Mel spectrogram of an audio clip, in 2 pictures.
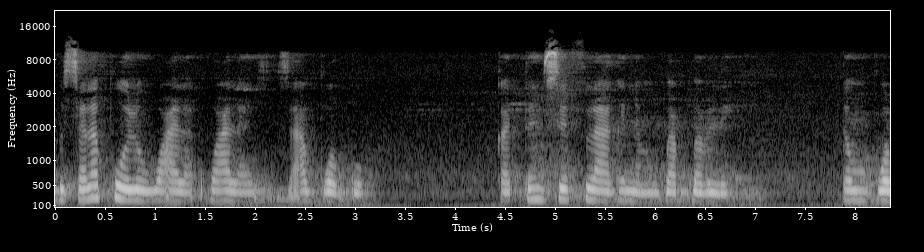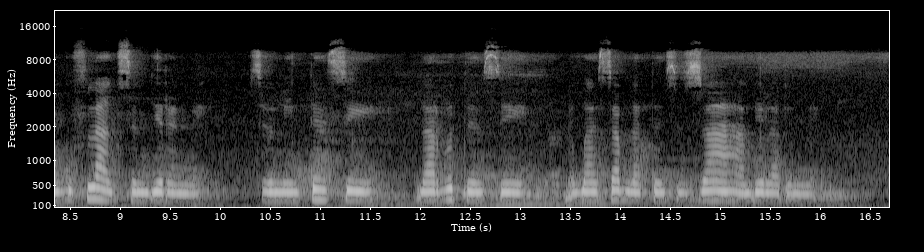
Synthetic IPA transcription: bɨ˨sa˨la˦po˦˨lɨ˦˨wa˦ʔla˨za̰˦ʔbɔ˨bɡʊ˨ | ka˨tɨ˦nsɨ˦fɨ˦la˨ɡɨ˦nɨ˨mɡ͡ba˦b̚ɡ͡ba˦blɨ˨ | tɨ˦mbɔ˨bɡʊ˨fɨ˦la˦˨ɡɨ˨sɨ˨mbɛ˦ɾɨ˨nːɨ˨ | sɨ˨lɨ˨mi˨ntɨ˦nsɨ˦la˨ɾɨ˦bʊ˦tɨ˨nsɨ˦nɨ˨ɡ͡ba˨nsa˦bla˨tɨ˦nsɨ˦zaː˦ha˨bɛ˦la˨dɨ˨nːɨ˨

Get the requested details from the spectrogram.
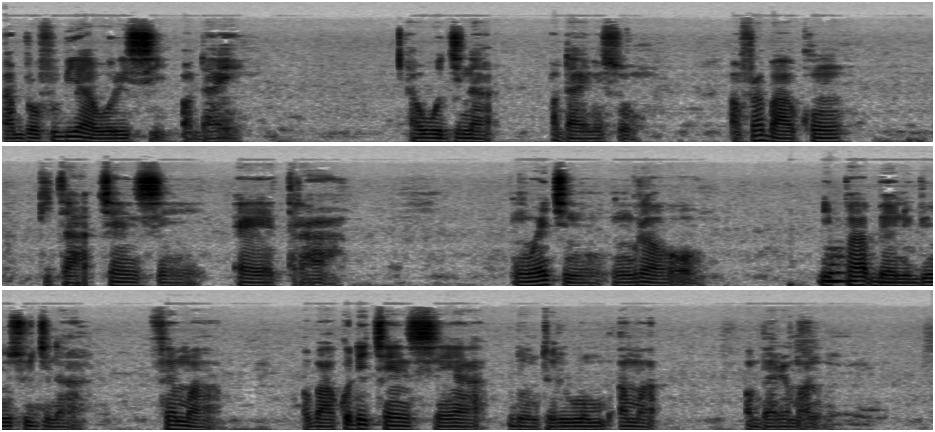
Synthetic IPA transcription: a˨bʊ˨ɾɔ˨fʊ˦bi˦a˨wɔ˨ɾi˦sḭ˨ɔ˨dã˦ | a̰˨wɔ˦d͡ʑi˦nã˨ɔ˨dã˦nʊ̃˦sʊ˦ | ɔ̰˨fɾa˦baː˨kʰʊ̃˦ | kʰi˨tʰa˨t͡ɕʰɛ̃˦n˨sɪ̃˨˦ | ɛ˦jɛ˨tʰɾa̰ː˨˦ | ŋ̩˦wɔ̃˦ɛ˦t͡ɕʰi˨nʊ̃˨ŋ̩˨ɡu˦ɾa˨ɔ̰˨ | nĩ˦pʰa˦bɛ˨nũ˨bi˦n̩˦sʊ˦d͡ʑi˨nã˨ | fɛ˦mã˨ | ɔ˨baː˨kʰʊ̃˦dɪ˦t͡ɕʰɛ̃˦n˨sɪ̃˨˦a˨dõ˨n̩˨tʰo˨ɾi˦wɔ̃˦ma˦mã˨ | ɔ˨bɛ˨ɾɪ˦mã̰˨nʊ̃˨

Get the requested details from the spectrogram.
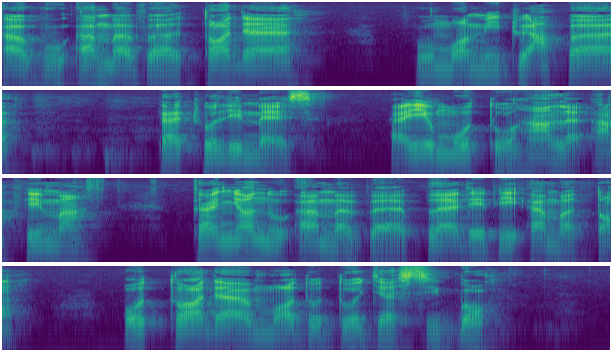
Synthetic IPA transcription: ə˨βu˨ʔə˦mə˨və˨t̪ɔ˦ɖə˦ | βu˨mɔ̃˨mĩ˨ɖu˦a˦ɸə˦ | pe˦tɾo˦li˦me˨s | ḛ˦jɛ˦mo˦t̪o˨ɦã˦lə˨ʔa˨fi˦mã˦ | kə˦ɲɔ̃˦nũ˨ʔə˦mə˨və˨k͡plə˦ɖə˨vi˦ʔə˦mə˨t̪ɔ̰̃˨ | wo˦t̪ɔ˦ɖə˦mɔ̃˦d̪o˦d̪o˦d͡ʒə˦si˨ɡ͡bɔ˦

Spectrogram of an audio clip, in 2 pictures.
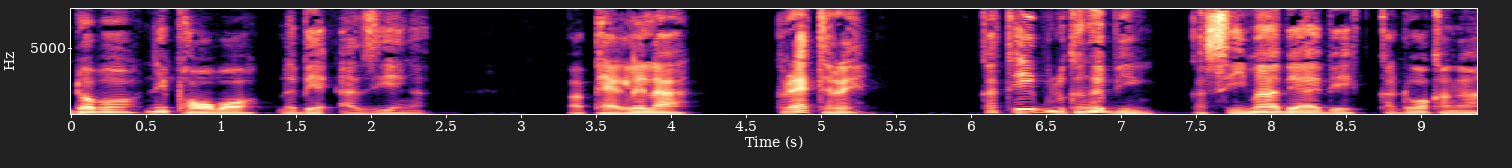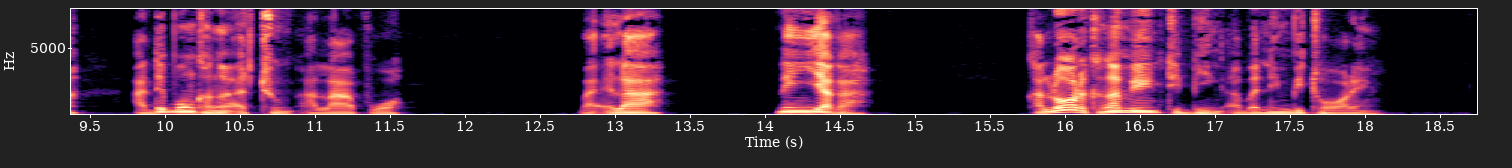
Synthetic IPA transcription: dɔ˦bɔ˦nɪ˦pʰɔ˦bɔ˦la˦bɛ˦a˨zɪ˨e˦ŋa̰˨ | ba˨pɛ˨ɣlɪ˦la˦ | pɪ˨ɾɛ˦tɪ˨ɾɪ˦ | ka˨te˦bu˨lka˨ŋa˦bĩ˨ŋ | ka˨sɪː˨maː˦˨bɛ˦a˨be˦ka˨dɔː˦ka˨ŋa˦ | a̰˨dɪ˦bʊ̃˦ŋka˨ŋa˦ʔa̰˨tʰu˨ŋa̰˨laː˦pʊ˦ɔ˦ | ba̰˨ʔɪ̰˦la˦ | nɪ˦n˦ja˦ɡa̰˨ | ka˨lɔː˦ɾɪ˨ka˨ŋa˦mɪ˦ŋti˨bi˨ŋa̰˨ba˨nĩ˦mbi˦tʰɔː˨ɾɪ̰˦ŋ

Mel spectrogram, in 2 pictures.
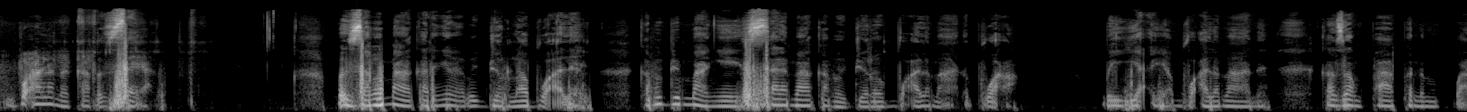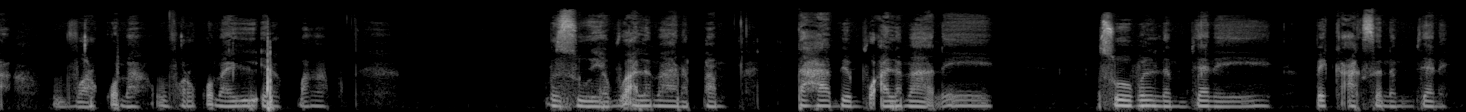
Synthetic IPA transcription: bɔ̰˦ʔa˦lɨ˦nɨ˨ka˨bɨ˨za˦ja˨ | bɨ˨za˨bɨ˦maː˦˨ka˨ɾɨ˨ɲɛ˦la˨bɛ˦bo˨ɾɨ˨la˦bɔ̰˨ʔa̰˨lɨ̰˦˨ | ka˨bɛ˦bi˦maː˦˨ɲɛ˦sa˦lɨ˦maː˦ka˨bɨ˨bɛ˨ɾɨ˦bɔ̰˨ʔa̰˨lɨ˦ma̰ː˦nɨ˨bwa̰˨ɾa˨ | bɛ˦ja̰˦ʔja̰˨bɔ̰˨ʔa˨lɨ˦maː˦˨nɨ˨ka˦za˦ŋpaː˦pɨ˦nɨ˨mk͡pa̰˨ | ɱ̩˨vɔ˨ɾko̰˦ma˨ɱ̩˨vɔ˨ɾko˦ma˨ji˦ʔɪ˦ɾɨ˨k͡pa˦ŋa˦ | bɨ˨zoː˨ja˨bɔ̰˦ʔa̰˦lɨ˦maː˦nɨ˨pa˦m | ta˦ha˦bɛ˦bɔ̰˨ʔa̰˨lɨ˦maː˦˨nɨ˦ | soː˦bʊ˦lnɨ˨m̩bɛ˦nɨ˨ | pɛ˦kʰa˨ʔa˦ksɨ˦nɨ˨mbi˦ɛ˦nɨ˨

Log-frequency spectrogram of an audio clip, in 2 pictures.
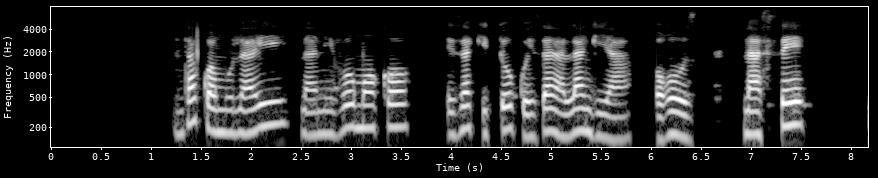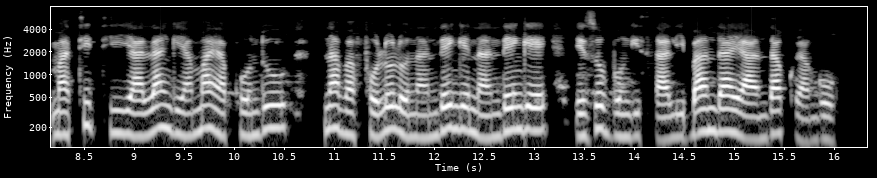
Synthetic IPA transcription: nda˦ko˨ja˨mo˨la˨ji˦na˨ni˨vo˦mɔ˦kɔ˦ | e˨za˦ki˨tɔ˦ko˨e˨za˦na˨la˦ŋɡi˨ja˨ | ʁo˦z | na˨se˦ | ma˨ti˦tʰi˨ja˨la˦ŋɡi˨ja˨ma˦ja˨po˨ndu˦na˨ba˨fo˨lo˦lo˨na˨nde˦ŋɡe˦na˨nde˦ŋɡe˦e˨zo˦bo˨ŋɡi˨sa˨li˨ba˦nda˦ja˨nda˦ko˨ja˨ŋɡo˦

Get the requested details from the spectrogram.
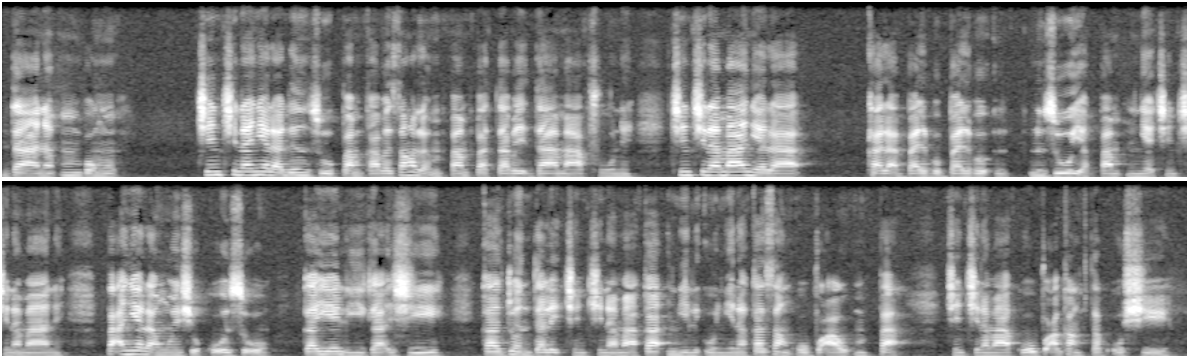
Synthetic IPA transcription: daː˨˦nɨ˨m̩˦bʊ˦ŋʊ˦ | t͡ʃi˦nt͡ʃi˦na˦ɲɛ˦la˨dɨ˦n̩˦zoː˨pa˦mka˨bɛ˨za˦ŋlɨ˨m̩˦pa˦mpa˨ta˦bɨ˦daː˦maː˨˦puː˨˦nɨ˨t͡ʃi˦nt͡ʃi˦na˦maː˦ɲɛ˦la˨ | ka˦la˨ba˦lɨ˦bɨ˨ba˦lɨ˦bɨ˨ | n̩˦zoː˦ja˨pa˦mn̩˦ɲɛ˦t͡ʃi˦nt͡ʃi˦na˨maː˦nɨ˨pa˦ʔa˦ɲɛ˦la˨ŋʊ˦n˦ʒɛ˨kʊ˦ʔʊ˦zʊ˦ʔʊ˦ | ka˦jɛ˦liː˨ɡa˨ʒeː˨˦ | ka˦dɔ˦n˨da˦lɨ˦t͡ʃi˨nt͡ʃi˦na˨maː˦ka˦mi˦lɨ˦ʔo˨ɲi˨na˨ka˦za˦ŋo˨bɔ̰˨ʔa˨m̩˦pa˦ | t͡ʃi˦nt͡ʃi˦na˨˦maː˦ko˨o˦bɔ̰˦ʔa˦ɡa˦ŋta˨bo˨ʃeː˦

